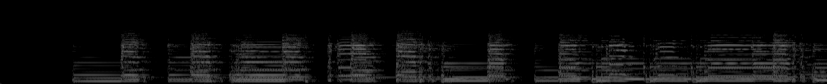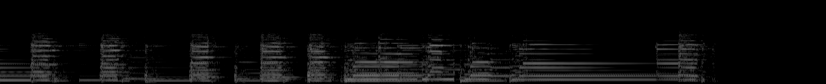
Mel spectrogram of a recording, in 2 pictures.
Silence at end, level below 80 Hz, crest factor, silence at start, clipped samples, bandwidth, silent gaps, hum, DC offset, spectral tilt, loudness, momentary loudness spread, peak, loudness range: 1.1 s; -86 dBFS; 16 dB; 0.7 s; under 0.1%; 8.4 kHz; none; none; under 0.1%; -6.5 dB/octave; -46 LUFS; 10 LU; -30 dBFS; 2 LU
